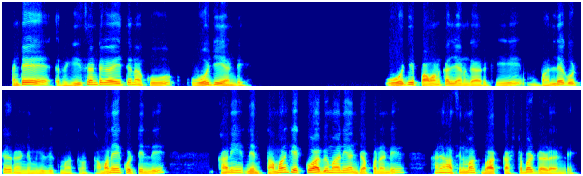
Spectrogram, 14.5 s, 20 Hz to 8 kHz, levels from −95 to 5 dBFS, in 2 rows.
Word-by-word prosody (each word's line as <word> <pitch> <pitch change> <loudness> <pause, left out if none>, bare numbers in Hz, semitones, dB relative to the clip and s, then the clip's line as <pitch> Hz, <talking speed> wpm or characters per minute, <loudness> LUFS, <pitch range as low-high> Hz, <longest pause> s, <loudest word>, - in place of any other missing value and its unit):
అంటే, 190 +9 +5 0.5
రీసెంట్‍గా 175 - +1
అయితే 155 +3 -2
నాకు, 150 -3 -3 0.6
'ఓజీ' 165 +2 +4
అండి. 100 0 -6 1.9
'ఓజీ' 160 +6 +4
'పవన్ 140 +6 +3
కళ్యాణ్‌‌‌‌‌‌‌' 140 -6 -1
గారికీ 105 -1 -4 0.5
భల్లే 120 +8 +1
గొట్టారండి 160 -5 -3
మ్యూజిక్ 120 -1 -8
మాత్రం. 115 0 -11
థమనే 130 +11 +1
కొట్టింది, 150 -1 -2 0.8
కానీ 160 +2 +1 0.2
నేను 145 0 +1
'థమన్‌'కి 200 +10 +4
ఎక్కువ 190 -1 +7
అభిమాని 175 +1 +1
అని 150 -1 -5
చెప్పనండి, 130 +4 -3 0.4
కానీ 180 +2 -2
ఆ - - +4
సినిమా‌కి 170 +1 -1
బాగా 125 +1 +6
కష్టబడ్డాడండి. 115 -6 -1
150 Hz, 115 wpm, -21 LUFS, 120-170 Hz, 1.9 s, ఎక్కువ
